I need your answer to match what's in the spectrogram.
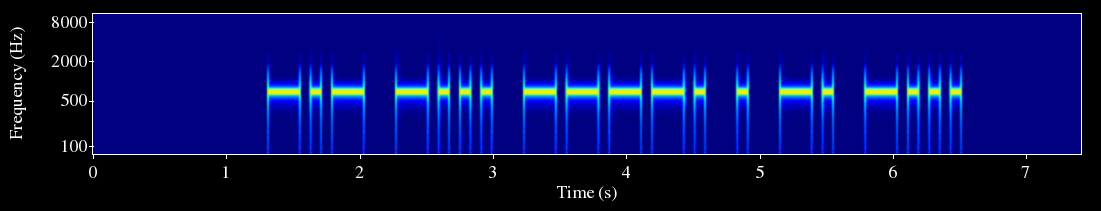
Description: Morse code, heard as a keyed tone, about 15 wpm, 700 Hz. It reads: KB9ENB
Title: USA Call Signs Repeated 3x 15wpm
